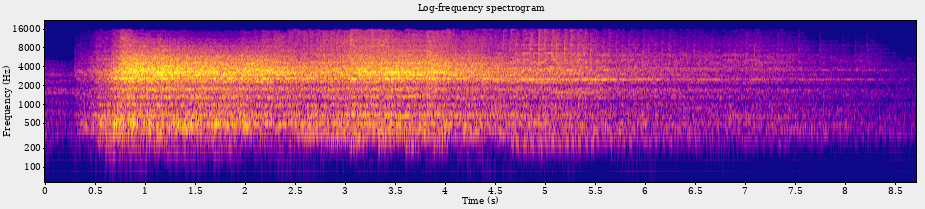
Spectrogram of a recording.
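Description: Drum-kit cymbal swelling up about half a second in to a loud crash wash, then ringing on and slowly fading out.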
